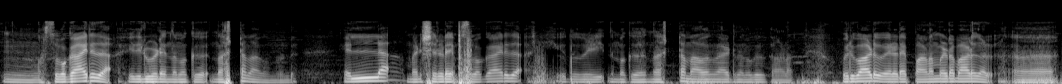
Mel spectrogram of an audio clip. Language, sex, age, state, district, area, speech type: Malayalam, male, 18-30, Kerala, Thiruvananthapuram, rural, spontaneous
